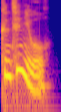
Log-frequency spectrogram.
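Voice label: "continual", British English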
